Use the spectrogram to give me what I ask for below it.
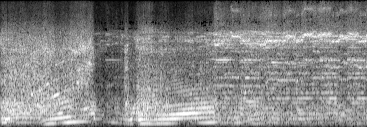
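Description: A super-powered high-speed car engine revs hard, its pitch climbing in rising sweeps, dipping briefly partway through, then roaring on loudly at a higher, sustained pitch.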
